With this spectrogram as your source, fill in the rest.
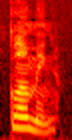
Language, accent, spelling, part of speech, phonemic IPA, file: English, US, gloaming, noun / verb, /ˈɡloʊ.mɪŋ/, En-us-gloaming.ogg
- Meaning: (noun) 1. Twilight, as at early morning (dawn) or (especially) early evening; dusk 2. Sullenness; melancholy; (verb) present participle and gerund of gloam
